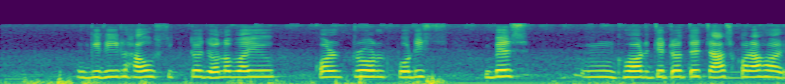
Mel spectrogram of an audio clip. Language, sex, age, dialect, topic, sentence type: Bengali, female, 25-30, Jharkhandi, agriculture, statement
